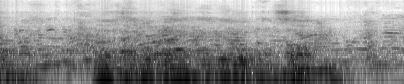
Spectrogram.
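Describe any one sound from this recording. An elderly man talks loudly close by.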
